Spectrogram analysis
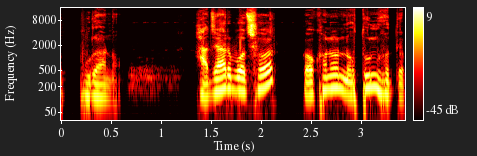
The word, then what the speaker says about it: পুরানো: 1000 বছর পুরাণ কিন্তু নয়, পুরাণ নয়। হ্যাঁ, পুরাণ ভুল করে উচ্চারণ করবে না, ওটা হচ্ছে পুরানো।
